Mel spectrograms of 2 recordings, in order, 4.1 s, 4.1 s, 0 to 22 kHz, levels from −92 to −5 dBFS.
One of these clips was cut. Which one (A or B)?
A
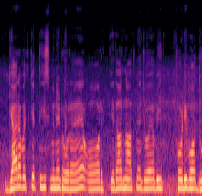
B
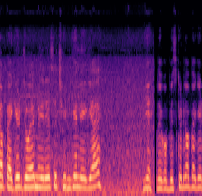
B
